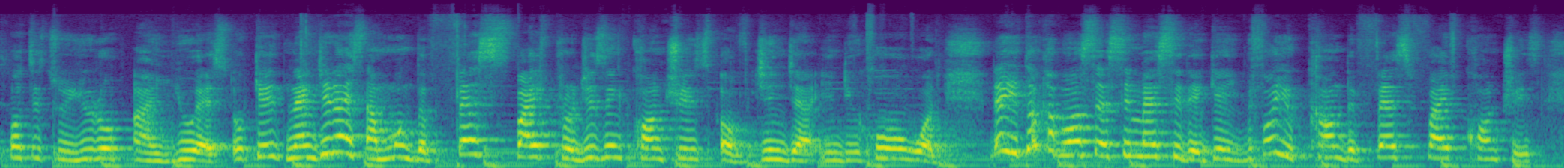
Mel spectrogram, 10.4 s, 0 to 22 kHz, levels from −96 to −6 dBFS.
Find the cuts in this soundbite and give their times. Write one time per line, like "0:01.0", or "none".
0:01.9
0:03.3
